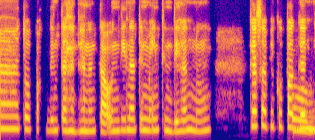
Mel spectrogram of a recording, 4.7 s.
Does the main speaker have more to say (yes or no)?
yes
